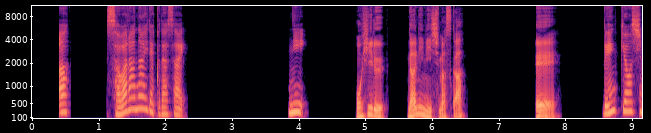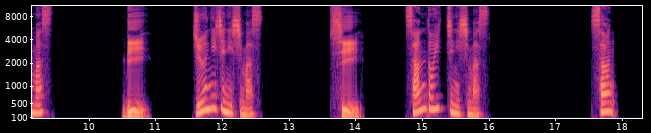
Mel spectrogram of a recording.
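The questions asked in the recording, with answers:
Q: お昼何にしますか?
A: C: サンドイッチにします。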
